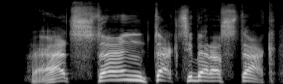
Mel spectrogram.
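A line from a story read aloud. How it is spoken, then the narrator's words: Barked. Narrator (Russian): рявкнул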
